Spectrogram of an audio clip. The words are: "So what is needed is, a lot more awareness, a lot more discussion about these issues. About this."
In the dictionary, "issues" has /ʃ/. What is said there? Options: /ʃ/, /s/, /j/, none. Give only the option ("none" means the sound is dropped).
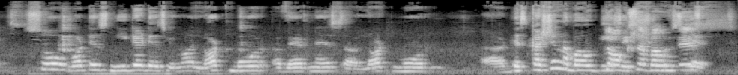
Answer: none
